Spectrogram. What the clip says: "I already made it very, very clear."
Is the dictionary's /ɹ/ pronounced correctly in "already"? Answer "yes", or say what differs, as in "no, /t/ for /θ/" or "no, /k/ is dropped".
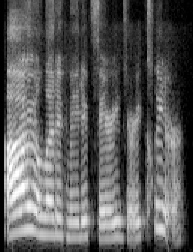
no, /ɹ/ is dropped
